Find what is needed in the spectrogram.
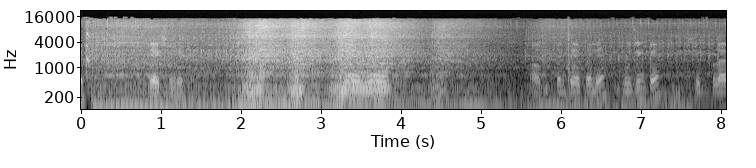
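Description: Royal Enfield Continental GT 650's parallel-twin engine, fed through twin silencers, starting on the electric starter and catching at once. It is then revved, loudest between about two and four seconds in, before easing back towards idle.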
